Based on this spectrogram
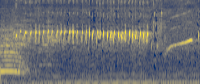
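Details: Canary in full gacor song with melodious cengkok phrasing: a short low whistle, then a long fast buzzy trill of even pulses held high, ending in a clean rising whistled slur. A low steady hum sits underneath.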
